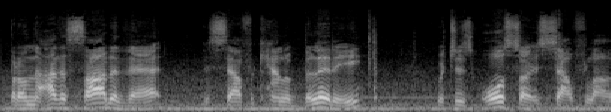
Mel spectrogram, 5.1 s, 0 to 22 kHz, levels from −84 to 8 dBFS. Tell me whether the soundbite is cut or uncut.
uncut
